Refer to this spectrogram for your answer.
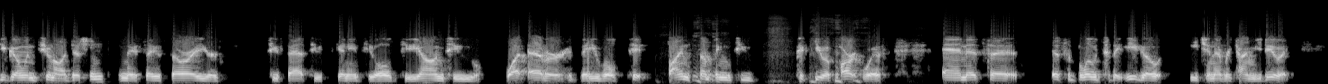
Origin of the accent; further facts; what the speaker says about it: Indiana, United States; growing up in Indiana, I come from a truck driving family.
